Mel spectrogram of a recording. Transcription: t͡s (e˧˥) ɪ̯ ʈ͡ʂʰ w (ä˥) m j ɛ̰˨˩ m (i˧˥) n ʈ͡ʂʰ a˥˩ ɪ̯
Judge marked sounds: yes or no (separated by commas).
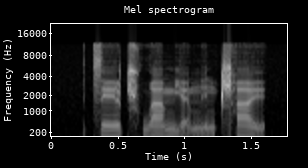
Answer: yes, no, yes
